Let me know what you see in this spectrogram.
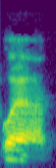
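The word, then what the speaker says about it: where: এটাকে আপনার যারা ইংলিশ ভাষাভাষী এরা বলে ওয়ার। এইচ সাইলেন্ট রাখে। এই উচ্চার উচ্চারিত হয় না।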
